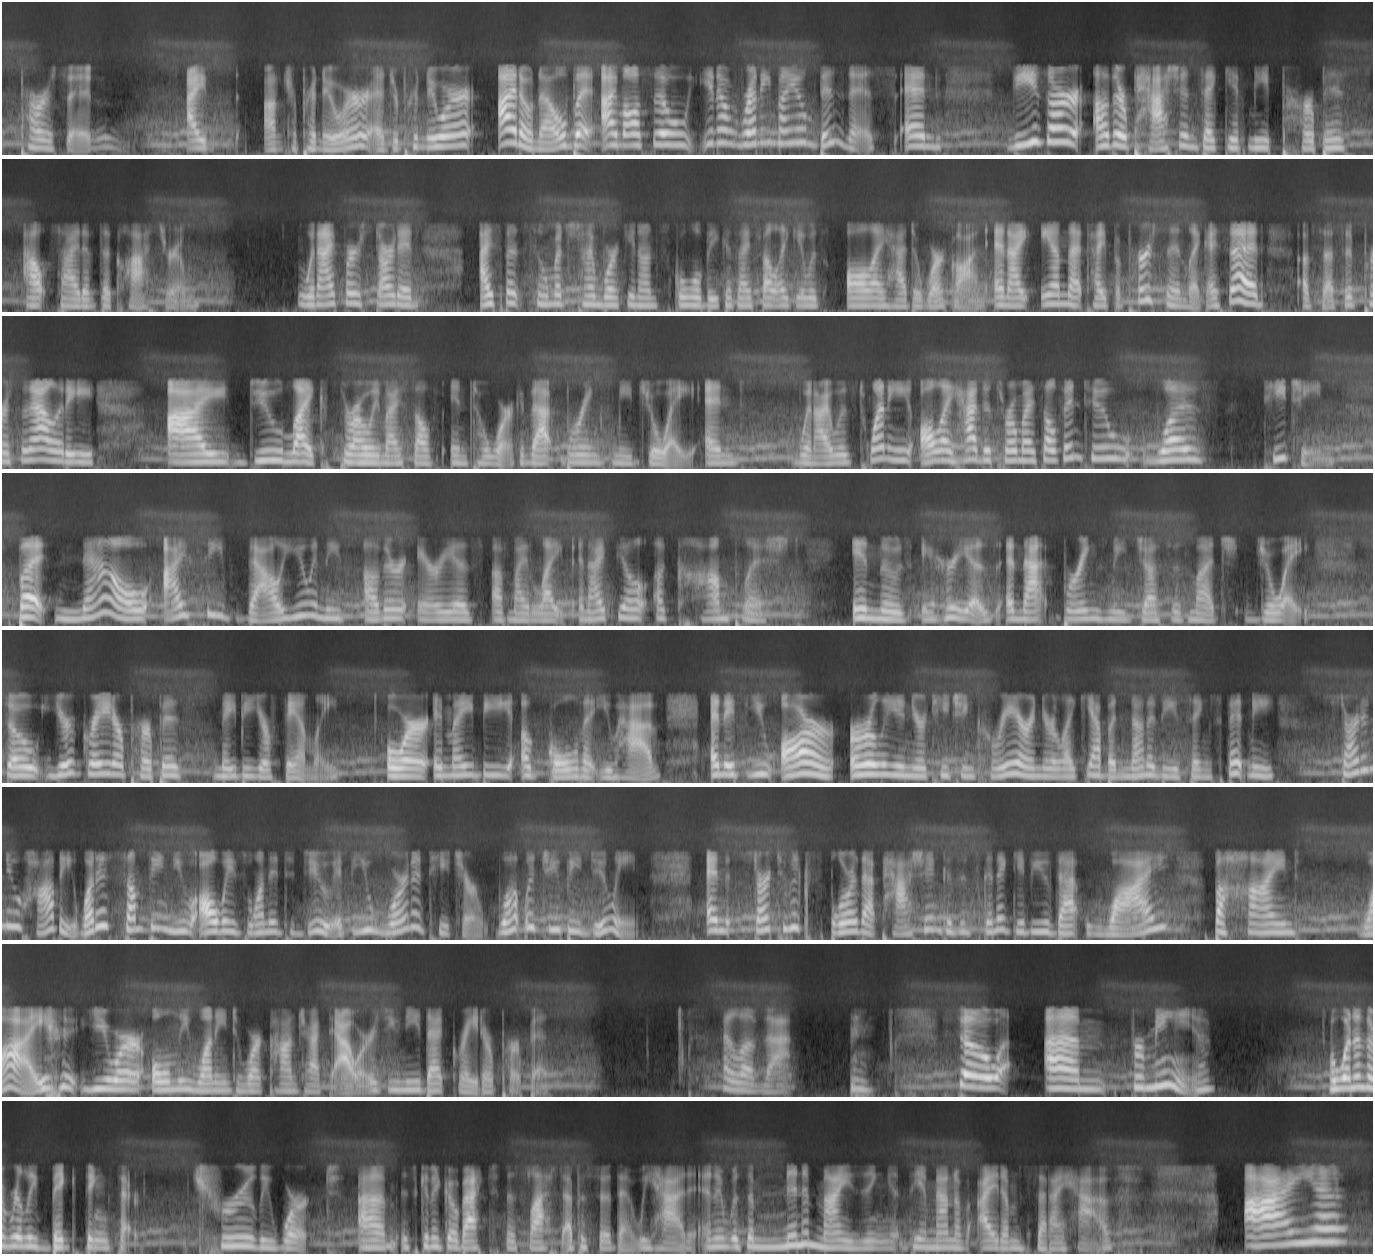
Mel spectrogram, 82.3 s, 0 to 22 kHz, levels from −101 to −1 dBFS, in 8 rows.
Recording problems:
high frequencies cut off; severe; nothing above 4 kHz
hiss; noticeable; throughout; 20 dB below the speech

